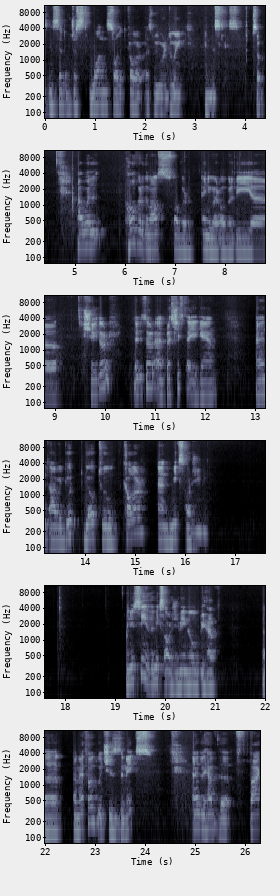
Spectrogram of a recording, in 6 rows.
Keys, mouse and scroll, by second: 2.5 click, 4.3 click.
